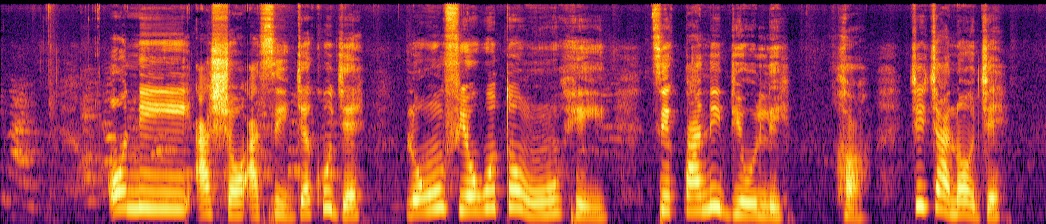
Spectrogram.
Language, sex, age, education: Yoruba, female, 15-29, tertiary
